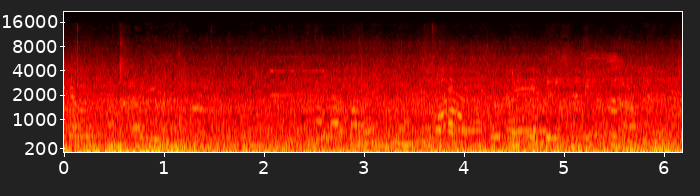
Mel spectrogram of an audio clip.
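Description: Women chat nearby outdoors.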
